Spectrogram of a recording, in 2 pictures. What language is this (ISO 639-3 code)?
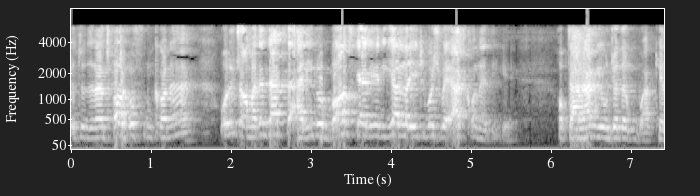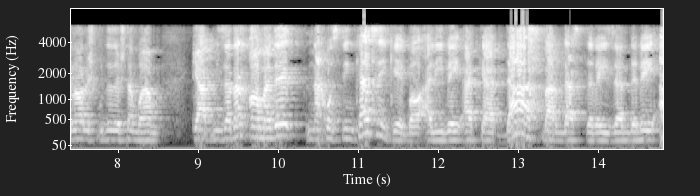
fas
